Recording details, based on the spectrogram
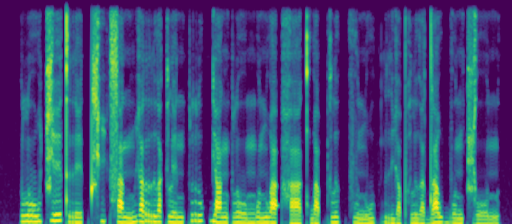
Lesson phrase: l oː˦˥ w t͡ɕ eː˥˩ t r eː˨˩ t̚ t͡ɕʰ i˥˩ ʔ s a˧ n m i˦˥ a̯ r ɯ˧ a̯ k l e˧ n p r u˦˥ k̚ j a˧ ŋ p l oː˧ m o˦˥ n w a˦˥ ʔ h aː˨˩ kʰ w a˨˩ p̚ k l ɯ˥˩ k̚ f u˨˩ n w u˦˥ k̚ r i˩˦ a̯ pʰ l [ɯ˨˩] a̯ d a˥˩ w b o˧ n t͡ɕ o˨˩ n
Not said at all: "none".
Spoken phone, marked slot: ɯ˨˩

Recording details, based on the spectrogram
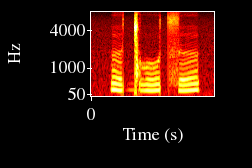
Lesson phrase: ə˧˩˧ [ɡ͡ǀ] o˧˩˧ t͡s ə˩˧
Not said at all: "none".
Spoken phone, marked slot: ɡ͡ǀ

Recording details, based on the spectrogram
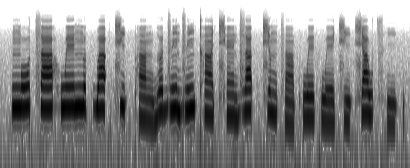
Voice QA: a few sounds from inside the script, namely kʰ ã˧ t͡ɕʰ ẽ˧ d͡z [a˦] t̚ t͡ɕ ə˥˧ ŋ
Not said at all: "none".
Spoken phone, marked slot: a˦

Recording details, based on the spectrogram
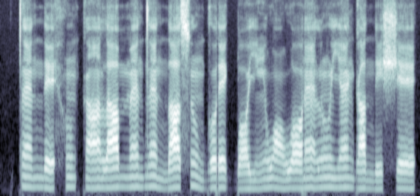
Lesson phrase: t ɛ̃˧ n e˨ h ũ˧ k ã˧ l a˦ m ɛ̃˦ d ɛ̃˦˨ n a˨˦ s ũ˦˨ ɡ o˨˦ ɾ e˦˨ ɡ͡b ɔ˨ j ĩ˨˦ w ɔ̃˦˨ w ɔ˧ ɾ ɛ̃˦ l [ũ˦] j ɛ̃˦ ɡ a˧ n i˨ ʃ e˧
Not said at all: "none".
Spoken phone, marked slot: ũ˦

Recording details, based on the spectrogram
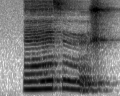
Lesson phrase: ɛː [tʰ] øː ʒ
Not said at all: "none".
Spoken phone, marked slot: θ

